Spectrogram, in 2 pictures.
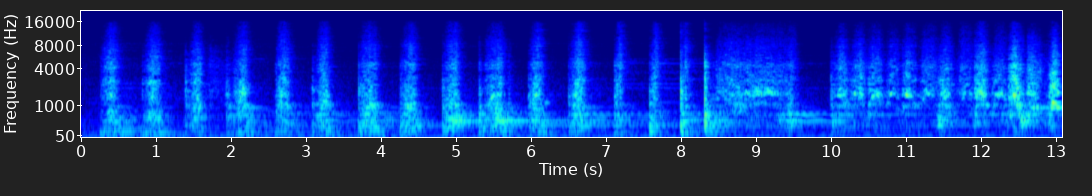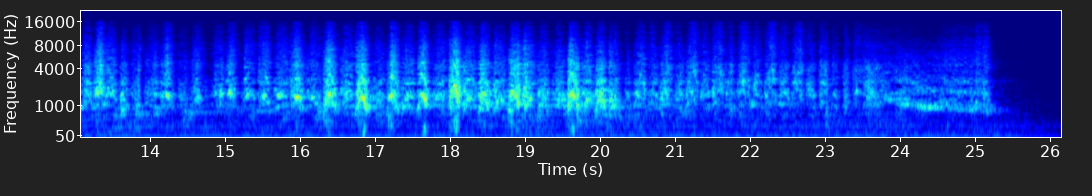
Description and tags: Filing Coarse Hand Aluminium 10mm thk
Hand filing 10mm thick aluminium panel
